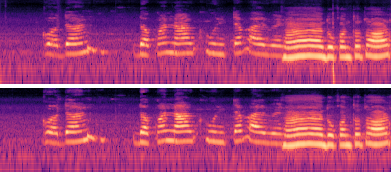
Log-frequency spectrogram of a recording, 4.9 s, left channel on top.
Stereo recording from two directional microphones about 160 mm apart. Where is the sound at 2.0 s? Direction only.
30° right (ahead or behind).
